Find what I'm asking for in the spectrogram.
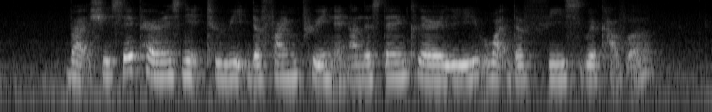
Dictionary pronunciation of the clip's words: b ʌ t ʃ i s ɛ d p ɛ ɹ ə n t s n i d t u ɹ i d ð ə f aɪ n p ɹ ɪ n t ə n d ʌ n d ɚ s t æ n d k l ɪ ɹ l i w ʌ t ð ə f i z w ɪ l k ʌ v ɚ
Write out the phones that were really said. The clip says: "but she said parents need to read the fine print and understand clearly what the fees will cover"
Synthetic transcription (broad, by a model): b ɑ t ʃ i s ɛ d p ɛ ɹ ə n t s n i d t u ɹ i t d ə f aɪ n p ɹ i n ə n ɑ n d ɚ s t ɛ n k l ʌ ɹ l i w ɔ t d ə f i s w ɪ l k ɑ v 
